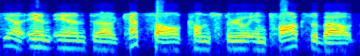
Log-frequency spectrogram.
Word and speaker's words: Quetzal: And it's actually pronounced, now we have differences in how we pronounce things, but it's Quetzal, which okay.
